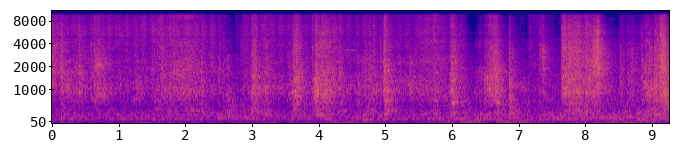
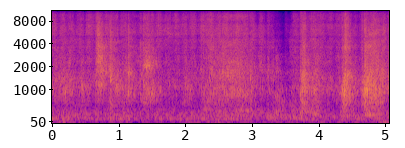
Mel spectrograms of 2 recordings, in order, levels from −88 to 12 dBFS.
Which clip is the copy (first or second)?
second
